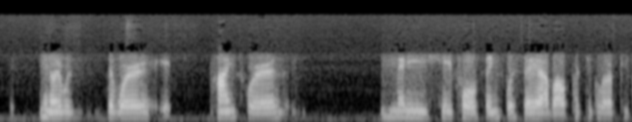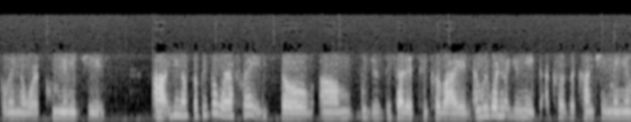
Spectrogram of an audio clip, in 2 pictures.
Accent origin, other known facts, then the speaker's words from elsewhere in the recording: Mexico; I mean, I'm originally from Mexico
